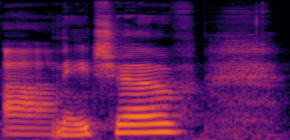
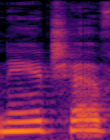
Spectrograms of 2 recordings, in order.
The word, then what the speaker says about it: Nechayev: And Nechayev, listen, everyone pronounces it differently in the show. Oh, do Riker pronounces it differently to what Picard does. So I wrote it down how Picard pronounces it, was just like Nechayev. Riker pronounced it Nechayev, which I think is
